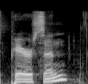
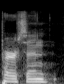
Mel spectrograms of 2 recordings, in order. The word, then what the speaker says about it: Pearson: And in the news today, Marcus Pearson, and that is how you say his name, by the way. It's Pearson, not person, not parson, not whatever.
